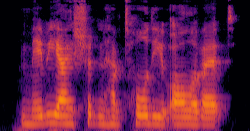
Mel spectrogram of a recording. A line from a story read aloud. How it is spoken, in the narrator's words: he said quietly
